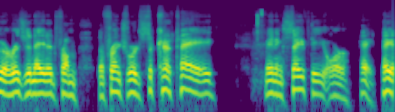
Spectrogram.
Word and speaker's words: sécurité: There's a persistent theory that CQ originated from the French word sécurité, meaning safety or, hey, pay attention. When pronounced in French, the first two syllables sound remarkably like the letters CQ, sécu, Sécu. sécu.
